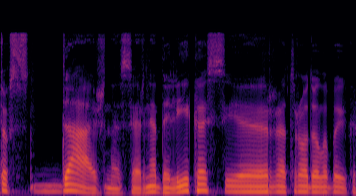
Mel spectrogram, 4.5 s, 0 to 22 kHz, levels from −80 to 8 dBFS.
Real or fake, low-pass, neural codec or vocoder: real; 10.8 kHz; none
